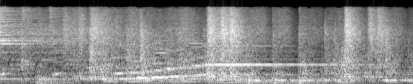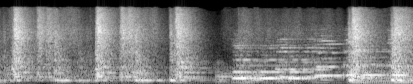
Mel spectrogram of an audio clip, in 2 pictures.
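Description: A Latin jazz quintet of keyboard piano, electric guitar, electric bass, drum kit and congas playing together, with steady drum and conga strokes under held chords. The playing dips briefly about six seconds in, then comes back with strong hits near the end.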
